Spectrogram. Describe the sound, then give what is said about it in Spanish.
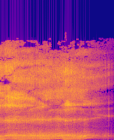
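A person imitates a loud thunderclap with their voice: a roaring rumble that holds for about two seconds, then trails off at the end. “Si oye un fuerte trueno, haga un fuerte trueno, por favor.”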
